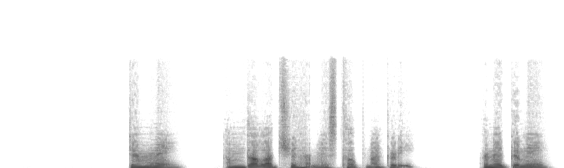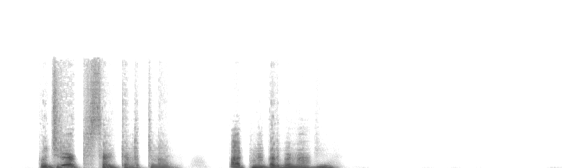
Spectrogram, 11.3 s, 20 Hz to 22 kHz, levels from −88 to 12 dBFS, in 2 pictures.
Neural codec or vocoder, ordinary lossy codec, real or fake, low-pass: codec, 44.1 kHz, 0.9 kbps, DAC; MP3, 96 kbps; fake; 14.4 kHz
